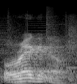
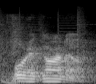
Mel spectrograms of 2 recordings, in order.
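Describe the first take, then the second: First: The word is pronounced in the standard way. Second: The word is pronounced in a foreign-sounding way. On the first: The speaker calls it right. "That's how you pronounce it" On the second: The speaker calls it wrong. "I keep saying oregano like I'm some sort of foreign kid"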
